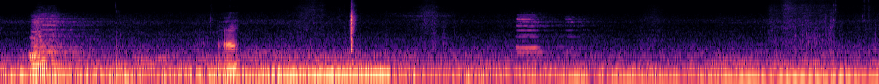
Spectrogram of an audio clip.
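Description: Low steady rumble of road traffic heard from inside a car's cabin, with a short vehicle horn toot about five seconds in.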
